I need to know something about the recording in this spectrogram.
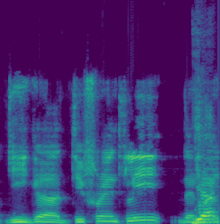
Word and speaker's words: Giga: you guys say it it's a giga you know like yeah yeah like a geek yeah yeah if you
